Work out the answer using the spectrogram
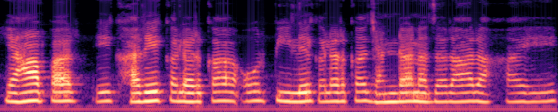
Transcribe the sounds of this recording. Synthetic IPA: jɐɦãpɐɾeːkhɐɾeːkːɐləɾkaɔːɾpiːlekɐləɾkad͡ʒʱə̃ɳɖanɐzəɾaːɾɐhaɦɛ

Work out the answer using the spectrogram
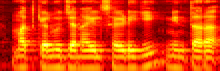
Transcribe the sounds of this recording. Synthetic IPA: mɐt̪ːkɛlʋud͡ʒɐnɐilsɐjɽiɡinint̪ɐɾɐ

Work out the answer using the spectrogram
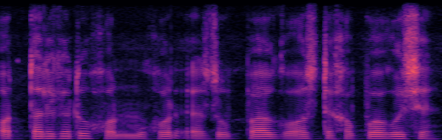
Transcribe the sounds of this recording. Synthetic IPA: ɔtːalikatʊxɔ̰nmuxʰɔɹɛ̰zupaɡɔsdɛkʰapʊwaɡojsɛ

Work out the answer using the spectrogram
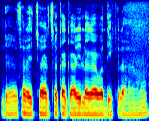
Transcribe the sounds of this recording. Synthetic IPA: ɖʱeɾsəɽet͡ʃaɾt͡ʃəkakaɾiləɡawad̪ekʰɾəɦaɦɛ̃

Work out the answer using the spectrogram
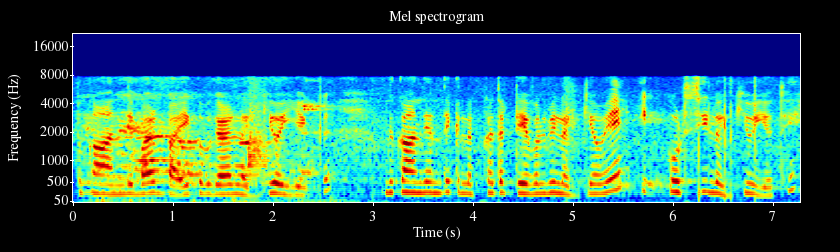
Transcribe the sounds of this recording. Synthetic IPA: d̪ʊkaːnd̪eːbaːɾbaːɪkʋəɡɛːɾaːləɡiːɦoːiːeɪk | d̪ʊkaːnd̪eːʊ̃nd̪əɾɪkləkʰːaːt̪aːʈeːbəlʋiːləɡjaːɦoːeɪkːʊɾsiːləɡiːɦoːiːʊt̪ʰeː

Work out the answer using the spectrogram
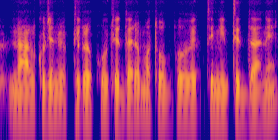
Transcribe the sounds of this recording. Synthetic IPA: naːlkud͡ʒɐnɐʋjɐk̚t̪iɡɐɭukuːt̪id̪ːaːɾemɐt̪ːuobːɐʋjɐk̚t̪inint̪id̪ːaːne̞

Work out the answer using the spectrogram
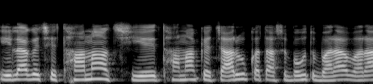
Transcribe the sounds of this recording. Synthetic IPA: elaɡɛt͡ʃʰɛt̪ʰanat͡ʃʰijet̪ʰanaket͡ʃaɾukət̪asẽbəɦut̪bəɾabəɾa

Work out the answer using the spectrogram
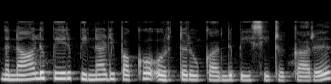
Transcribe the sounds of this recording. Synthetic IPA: ɪnd̪ɐnaːlɯpeːɾɯpɪnːaːɽipɐkːõʔɔɾɯt̪ːɐɾɐʊkːaːnd̪ɯpeːsɪʈːɾɯkːaːɾɯ

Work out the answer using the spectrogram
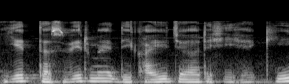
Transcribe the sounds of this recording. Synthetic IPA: jet̪ɐswiːɾmẽd̪ɪkʰaːid͡ʒaːɾɐɦiɦɛki

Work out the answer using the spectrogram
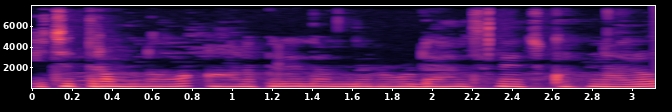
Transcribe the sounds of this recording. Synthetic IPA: it͡ʃit̪ɾɐmlo̞ːaːɽɐpilːilɐnd̪ɐɾuːɖaːnsɐneːt͡ʃːu̥kuɳʈunːaːɾu

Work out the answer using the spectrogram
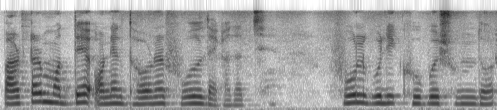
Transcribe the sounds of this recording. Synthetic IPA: paɾʈaɾmod̪ʱːeʔɔnekd̪ʱɔɾoneɾfuld̪ɛkʰad͡ʑatːɕʰe̥ | fulɡulikʰubojʃund̪oɾ

